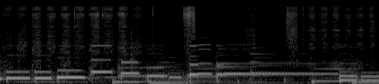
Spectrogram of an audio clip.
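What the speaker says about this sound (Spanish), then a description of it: "siempre empiezo limando desde la mitad de la uña, en el lateral en línea recta." A nail file rasps rhythmically along the side of an acrylic tip extension, quick back-and-forth strokes, close and distinct with no talk.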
